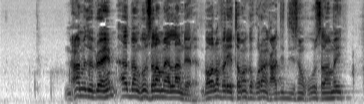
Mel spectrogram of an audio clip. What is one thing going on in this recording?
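A young man speaks loudly and with animation close to a phone microphone.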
